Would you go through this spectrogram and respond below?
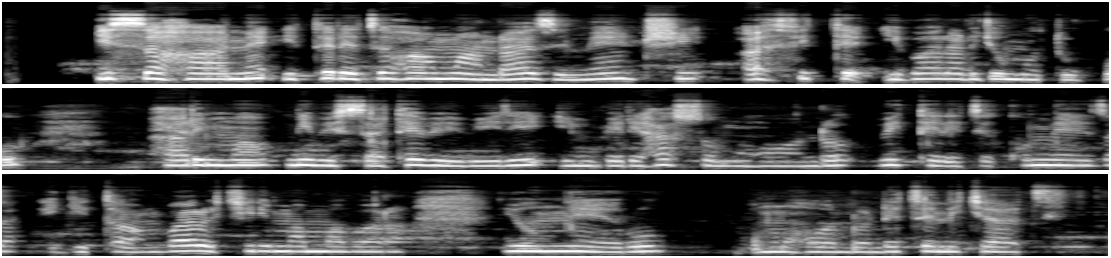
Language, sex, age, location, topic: Kinyarwanda, female, 25-35, Huye, finance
